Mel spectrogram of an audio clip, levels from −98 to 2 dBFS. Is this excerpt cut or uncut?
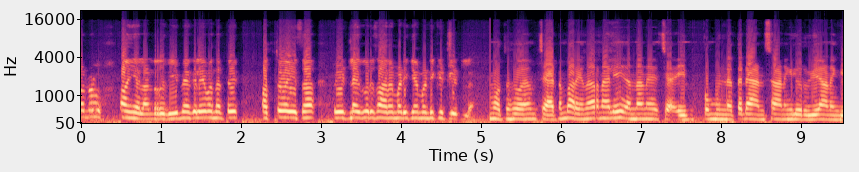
cut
